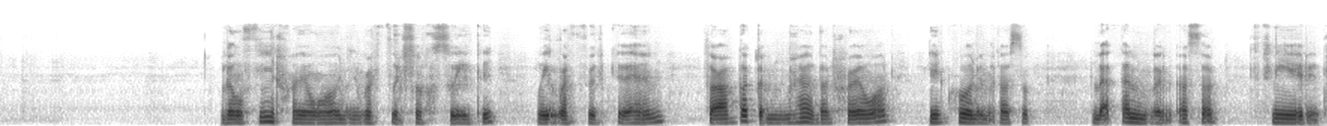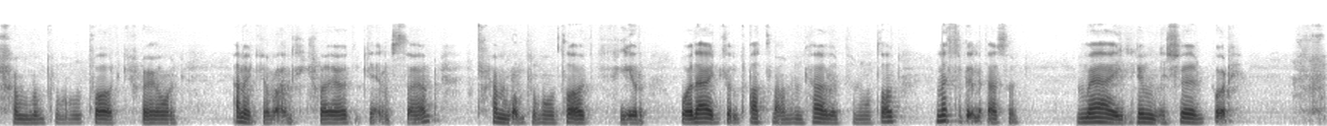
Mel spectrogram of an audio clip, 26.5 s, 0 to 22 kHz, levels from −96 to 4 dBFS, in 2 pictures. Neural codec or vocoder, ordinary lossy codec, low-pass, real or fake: autoencoder, 22.05 kHz, a latent of 192 numbers a frame, VITS, trained on one speaker; none; 9.9 kHz; fake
